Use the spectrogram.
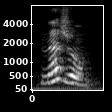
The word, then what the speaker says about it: нож: Я режу хлеб ножом. En nominatif, c'est нож. Нож, j'ai à la fin. Et fais aussi attention parce que ça se termine par j'ai, mais je prononce comme ch.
